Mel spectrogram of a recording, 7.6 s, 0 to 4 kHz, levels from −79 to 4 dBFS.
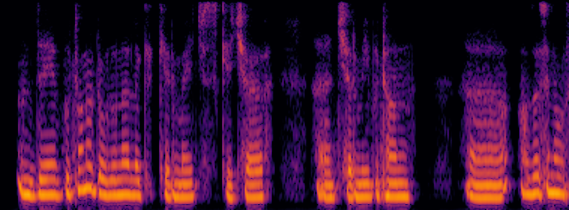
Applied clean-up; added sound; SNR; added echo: none; none; none; none.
